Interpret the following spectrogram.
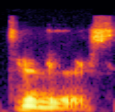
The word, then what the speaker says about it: tinnitus: And if you don't know what tinnitus is, good for you. But it's that ringing in your ear. Some people pronounce it tinnitus. I find most health practitioners pronounce it tinnitus that I've run into.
